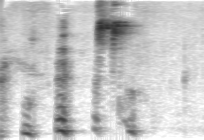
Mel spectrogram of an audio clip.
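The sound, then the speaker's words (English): A pet bird lets out a quick run of short, raspy calls, the third blending into a harsh hissing screech, then falls silent. No one speaks. “Maybe your bird was wanting to walk under a bus.”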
